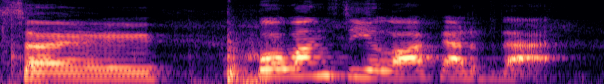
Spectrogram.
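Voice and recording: A woman talks slowly at a low pitch with ordinary pitch variation. The room echo is audible.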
